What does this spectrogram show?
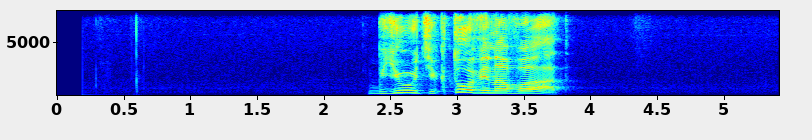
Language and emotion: Russian, angry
